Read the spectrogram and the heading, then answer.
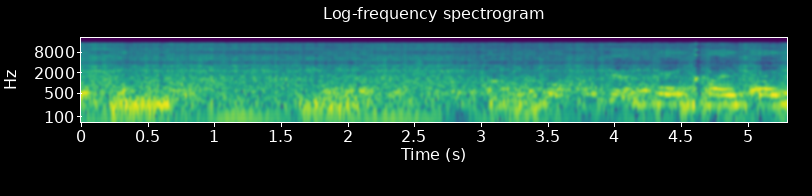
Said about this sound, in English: Do you hear a lot of movement outside? Like, yeah, I hear cars just driving back and forth. But you can't see outside? Uh-uh. Does it sound like they're speeding? Yeah.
